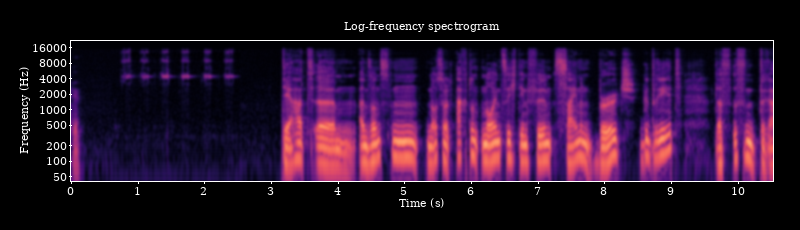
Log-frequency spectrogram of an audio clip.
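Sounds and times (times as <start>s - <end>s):
speech: 0.0s - 0.2s, 3.2s - 10.5s
cricket chirping: 0.7s - 2.5s.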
